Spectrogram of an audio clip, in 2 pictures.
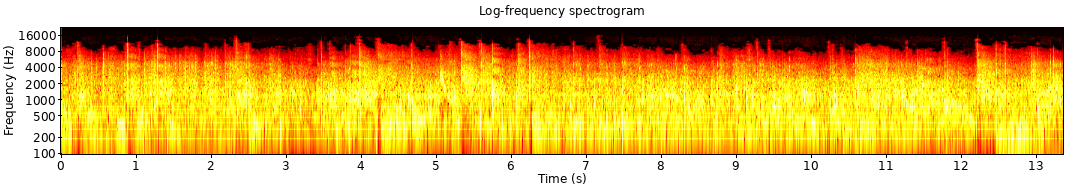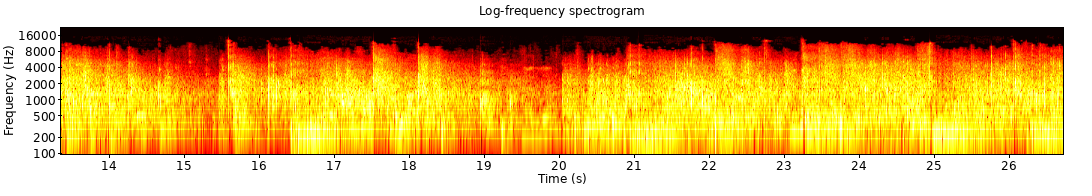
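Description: Rifles fire in rapid bursts nearby.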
